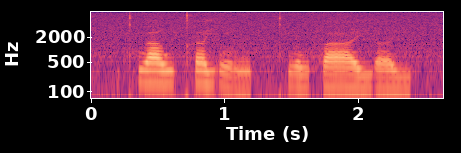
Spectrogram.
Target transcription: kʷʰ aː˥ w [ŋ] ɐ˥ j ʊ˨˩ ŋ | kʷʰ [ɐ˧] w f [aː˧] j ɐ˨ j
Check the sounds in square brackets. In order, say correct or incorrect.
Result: incorrect: kʰ, correct, correct

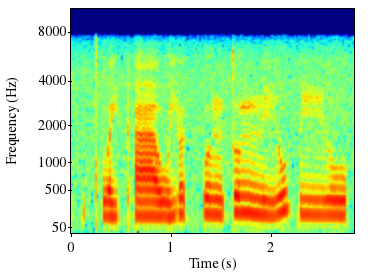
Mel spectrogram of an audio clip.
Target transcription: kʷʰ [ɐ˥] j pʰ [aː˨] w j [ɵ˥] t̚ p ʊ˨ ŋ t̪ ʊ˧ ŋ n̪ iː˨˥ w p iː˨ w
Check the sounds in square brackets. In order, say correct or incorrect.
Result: incorrect: ɐ˨, correct, incorrect: ɵ˨

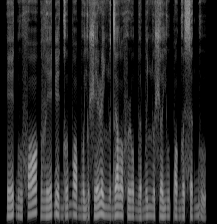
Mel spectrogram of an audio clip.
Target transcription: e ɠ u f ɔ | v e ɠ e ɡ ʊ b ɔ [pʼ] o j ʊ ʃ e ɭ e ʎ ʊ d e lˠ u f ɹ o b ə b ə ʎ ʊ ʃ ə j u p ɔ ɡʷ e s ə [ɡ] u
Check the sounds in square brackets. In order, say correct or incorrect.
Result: incorrect: b, incorrect: ɡ͡b

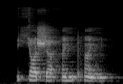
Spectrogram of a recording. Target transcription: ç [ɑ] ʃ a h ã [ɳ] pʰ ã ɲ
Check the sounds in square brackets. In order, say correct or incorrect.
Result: correct, incorrect: ɲ

